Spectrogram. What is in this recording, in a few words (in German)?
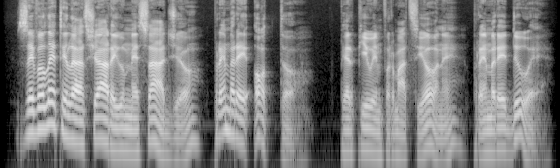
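italienisch amerikanisch, männlich, Telefonansagen; Sprecher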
